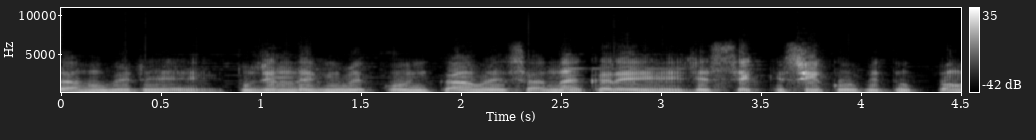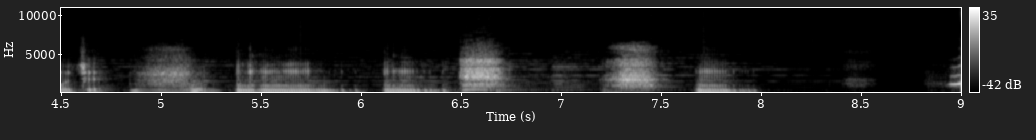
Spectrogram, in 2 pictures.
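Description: An elderly man speaks warmly up close.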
